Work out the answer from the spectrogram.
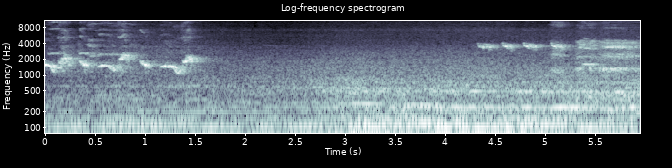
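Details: Bird singing a rapid warbled phrase of looping, slurred notes at the start, then a series of short, high, evenly spaced notes later, with a constant low rumble beneath.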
